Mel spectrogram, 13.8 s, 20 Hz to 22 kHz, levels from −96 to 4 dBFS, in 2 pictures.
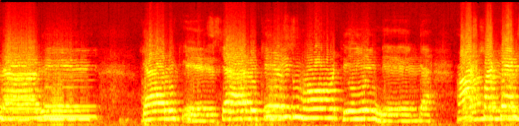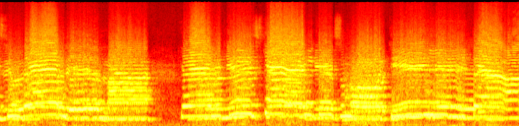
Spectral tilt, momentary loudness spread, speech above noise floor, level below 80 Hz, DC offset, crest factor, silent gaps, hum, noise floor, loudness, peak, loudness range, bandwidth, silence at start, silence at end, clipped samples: -3 dB/octave; 9 LU; 22 dB; -36 dBFS; under 0.1%; 6 dB; none; none; -30 dBFS; -9 LUFS; -4 dBFS; 3 LU; over 20 kHz; 0 s; 0 s; under 0.1%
